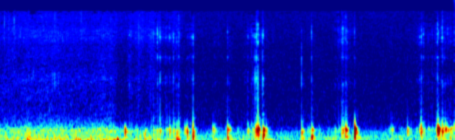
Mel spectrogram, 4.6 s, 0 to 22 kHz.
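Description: Long acrylic nails tap and scratch a red hollow plastic cup with a raised scale-like diamond texture, set upside down over a microphone. A soft, muffled scratching runs underneath a scattered series of dull, hollow taps. The taps are low and boomy, centered around 300 Hz, and die away almost instantly.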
